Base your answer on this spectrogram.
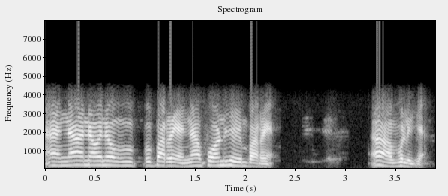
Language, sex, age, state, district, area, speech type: Malayalam, female, 60+, Kerala, Alappuzha, rural, conversation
